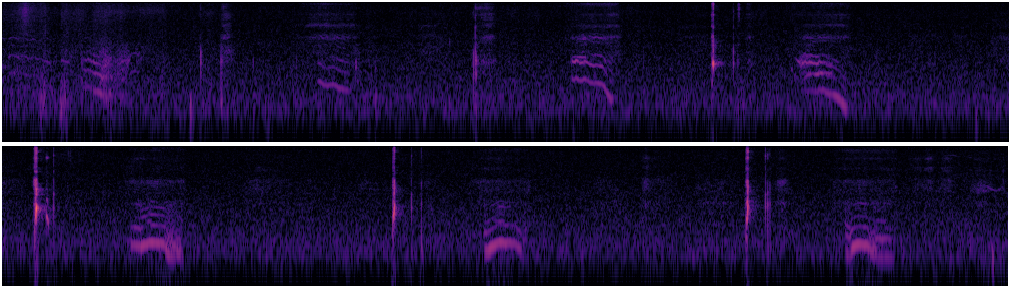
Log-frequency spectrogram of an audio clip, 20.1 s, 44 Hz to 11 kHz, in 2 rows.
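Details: A 4-day-old newborn boy hiccups in sharp clicks, each followed by a brief squeaky little vocal sound.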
